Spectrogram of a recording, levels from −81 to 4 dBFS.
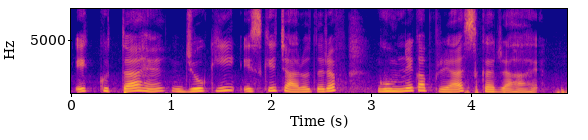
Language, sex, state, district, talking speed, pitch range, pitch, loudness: Hindi, female, Haryana, Charkhi Dadri, 170 wpm, 205-250 Hz, 225 Hz, -18 LUFS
